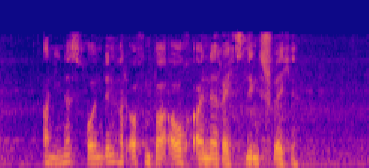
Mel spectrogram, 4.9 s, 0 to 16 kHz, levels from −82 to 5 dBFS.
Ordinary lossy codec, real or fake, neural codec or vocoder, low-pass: AAC, 64 kbps; real; none; 7.2 kHz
